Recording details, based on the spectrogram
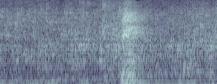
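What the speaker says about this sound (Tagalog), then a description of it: "Maapa na yung tubig." Water runs steadily into a container as it fills toward overflowing, a continuous close rushing and trickling with a brief louder splash partway through, and no talking.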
